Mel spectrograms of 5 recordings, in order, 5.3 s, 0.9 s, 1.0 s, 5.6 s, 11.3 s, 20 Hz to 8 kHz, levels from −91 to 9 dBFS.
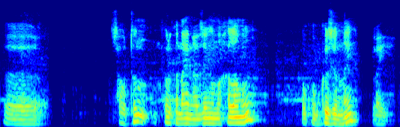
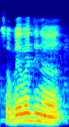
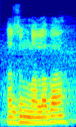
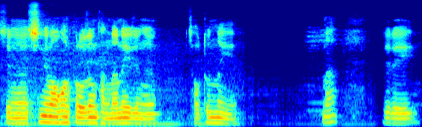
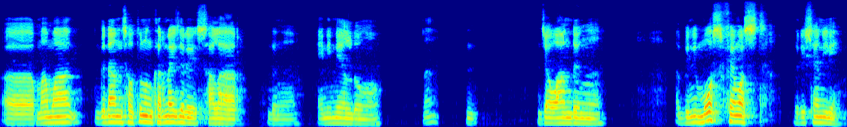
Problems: none marked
